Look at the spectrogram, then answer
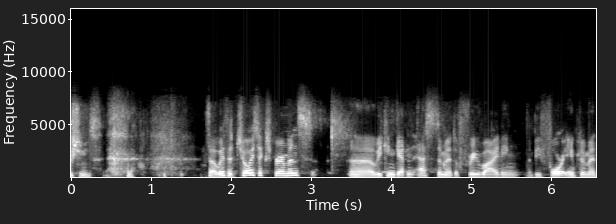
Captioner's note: laughter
